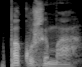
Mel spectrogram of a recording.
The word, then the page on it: pakù swma: Apatani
